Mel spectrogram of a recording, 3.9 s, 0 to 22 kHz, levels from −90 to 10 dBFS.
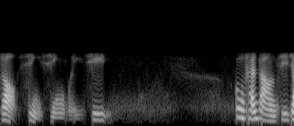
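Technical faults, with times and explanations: Throughout, Codec 2 vocoder: the speech carries heavy codec damage, sounding robotic and buzzy within a 300 Hz to 3.6 kHz band, with nothing above 3.8 kHz. The decoder rebuilds the voice from sine waves using only pitch, voicing, energy and spectral envelope, at 3.2 kbit/s, discarding the original waveform.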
